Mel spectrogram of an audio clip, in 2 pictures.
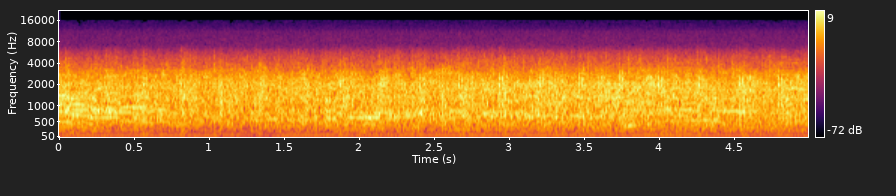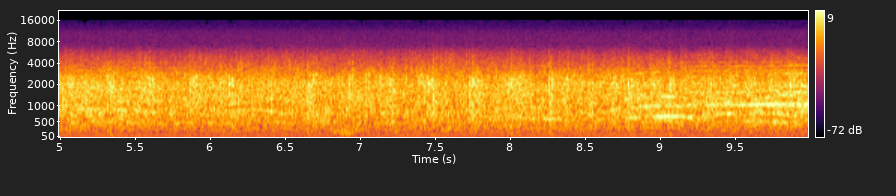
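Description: A man claps his hands quickly and steadily.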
